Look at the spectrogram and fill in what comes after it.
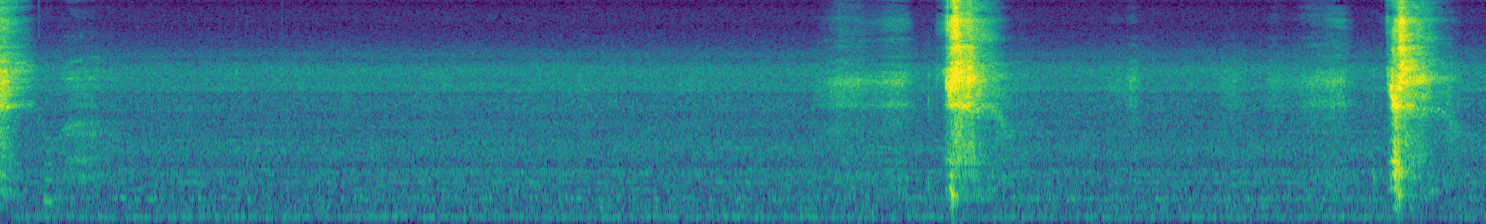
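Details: Two strong, wet sneezes a few seconds apart from a female with a cold, spraying and leaving a messy nose; a faint breath before the first, against quiet room hiss.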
